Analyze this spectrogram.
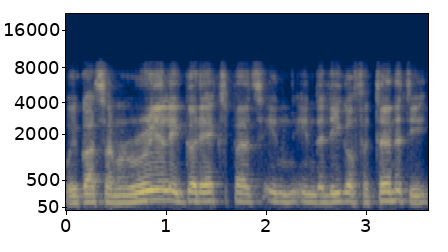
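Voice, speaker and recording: A man with an Afrikaans accent speaks at a moderate pace with fairly even intonation against a quiet background. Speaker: electrical compliance specialist. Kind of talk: workshop presentation. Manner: halting, many repeated words.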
